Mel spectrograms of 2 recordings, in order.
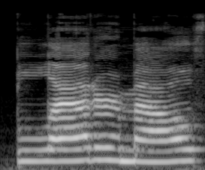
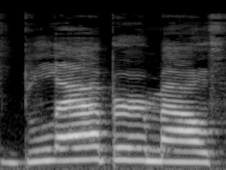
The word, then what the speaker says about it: blabbermouth: It's not blattermouth, it's blabbermouth, May, I said. Blabbermouth is spelled with B's, not D's.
